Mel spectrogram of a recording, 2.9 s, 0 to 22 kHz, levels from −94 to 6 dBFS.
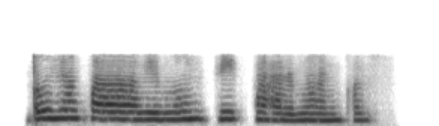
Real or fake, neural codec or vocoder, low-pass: fake; codec, 16 kHz, 0.5 kbps, FreqCodec, smaller model; 3.6 kHz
